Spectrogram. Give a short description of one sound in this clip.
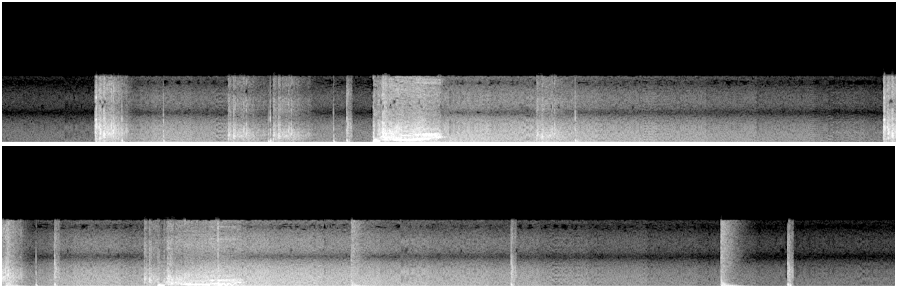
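Hockey sticks smack a puck with sharp clacks.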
